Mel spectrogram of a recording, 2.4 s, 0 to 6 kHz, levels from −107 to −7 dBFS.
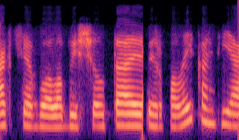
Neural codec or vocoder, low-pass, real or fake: none; 5.4 kHz; real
